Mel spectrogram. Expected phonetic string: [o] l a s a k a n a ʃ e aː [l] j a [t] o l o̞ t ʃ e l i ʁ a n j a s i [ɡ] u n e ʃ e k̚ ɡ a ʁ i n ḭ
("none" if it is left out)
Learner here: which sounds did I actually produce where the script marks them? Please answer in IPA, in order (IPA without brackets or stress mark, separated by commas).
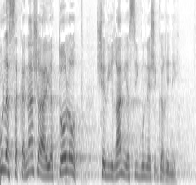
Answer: u, none, t, ɡ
